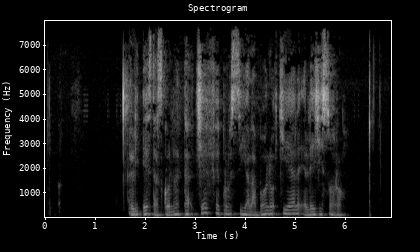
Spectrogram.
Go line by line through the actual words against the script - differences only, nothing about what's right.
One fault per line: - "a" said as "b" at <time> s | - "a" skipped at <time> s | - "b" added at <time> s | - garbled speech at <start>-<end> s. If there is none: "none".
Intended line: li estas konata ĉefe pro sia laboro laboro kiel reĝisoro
- "laboro" skipped at 4.6 s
